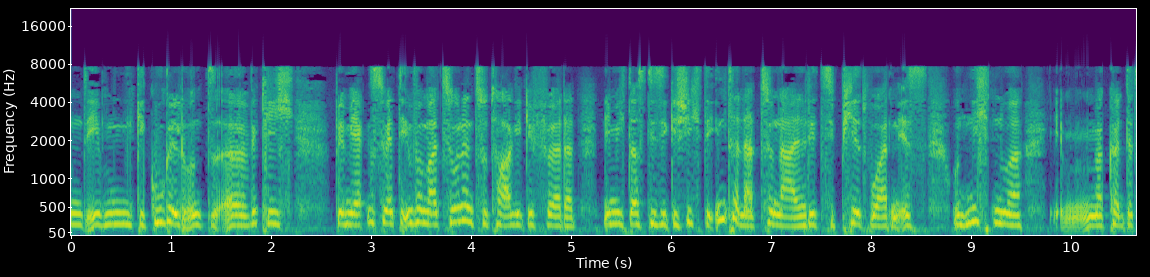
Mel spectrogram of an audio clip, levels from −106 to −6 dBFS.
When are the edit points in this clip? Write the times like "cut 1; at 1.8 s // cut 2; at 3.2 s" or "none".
none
